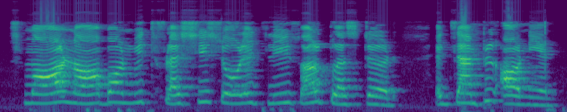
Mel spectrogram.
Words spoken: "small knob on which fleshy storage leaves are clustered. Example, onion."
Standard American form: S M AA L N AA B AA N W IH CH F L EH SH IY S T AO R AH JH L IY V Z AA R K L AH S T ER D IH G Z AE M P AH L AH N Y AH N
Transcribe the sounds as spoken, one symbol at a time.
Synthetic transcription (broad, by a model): S M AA L N AA B AA N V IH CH F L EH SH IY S AO L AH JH L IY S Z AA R K L AH S T ER D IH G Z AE M P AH L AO N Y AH N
